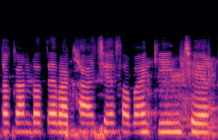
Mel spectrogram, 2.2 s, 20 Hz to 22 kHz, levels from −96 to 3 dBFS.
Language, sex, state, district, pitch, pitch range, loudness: Bengali, female, West Bengal, Malda, 255 Hz, 250-255 Hz, -17 LUFS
